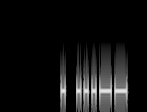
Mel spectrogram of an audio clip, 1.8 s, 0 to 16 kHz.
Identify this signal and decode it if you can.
Morse code, heard as a keyed tone, about 25 wpm, 700 Hz. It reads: E3
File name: Two Letter-Number Combinations - 25wpm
